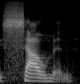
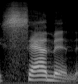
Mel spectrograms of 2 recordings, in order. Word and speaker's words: salmon: family my entire life I would say Salman because that's what they would say at home with my family because my family is Russian speaking so they say Salman so when I go to school I think that this is correct to say Salman and all of my friends my colleagues or co-workers they correct me and they say it's actually salmon it's not salmon you're not supposed to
